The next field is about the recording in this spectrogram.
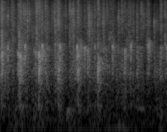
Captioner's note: applause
